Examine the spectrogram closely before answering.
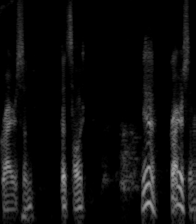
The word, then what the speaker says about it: Grierson: did in that cavalry have you been announcing it properly grier scent i think it's gryerson that's all yeah ryerson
